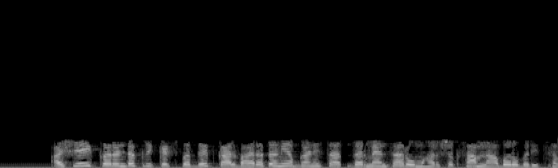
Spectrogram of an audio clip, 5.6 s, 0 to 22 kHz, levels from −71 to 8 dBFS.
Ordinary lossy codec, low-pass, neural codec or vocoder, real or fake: none; 3.6 kHz; none; real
